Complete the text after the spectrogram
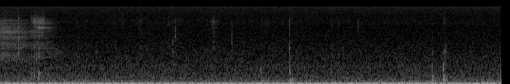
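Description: A young man speaks calmly and close by, through a small microphone.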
